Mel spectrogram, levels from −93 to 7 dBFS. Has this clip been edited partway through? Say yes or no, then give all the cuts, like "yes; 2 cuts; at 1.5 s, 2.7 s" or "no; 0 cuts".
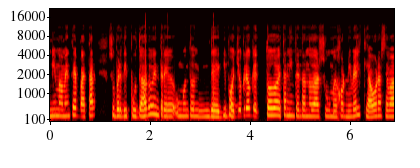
yes; 1 cut; at 3.0 s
